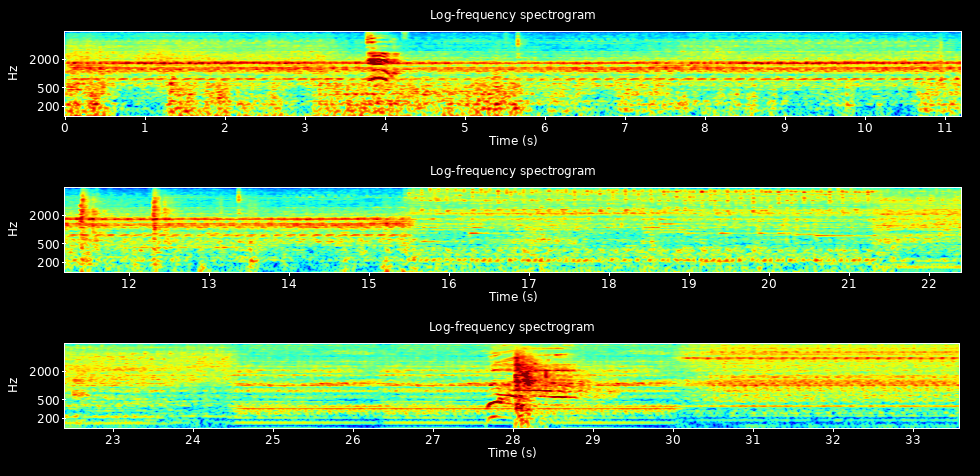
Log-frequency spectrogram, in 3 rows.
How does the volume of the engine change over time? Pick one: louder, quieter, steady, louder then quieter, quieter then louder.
steady.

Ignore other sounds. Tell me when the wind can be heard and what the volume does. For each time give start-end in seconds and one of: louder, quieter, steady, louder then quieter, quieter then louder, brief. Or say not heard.
0.0-21.6 quieter.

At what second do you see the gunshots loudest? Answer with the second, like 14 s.
28 s.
